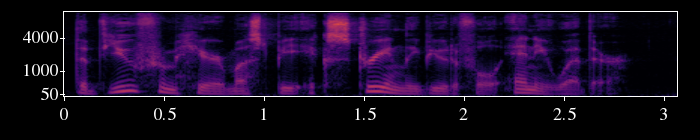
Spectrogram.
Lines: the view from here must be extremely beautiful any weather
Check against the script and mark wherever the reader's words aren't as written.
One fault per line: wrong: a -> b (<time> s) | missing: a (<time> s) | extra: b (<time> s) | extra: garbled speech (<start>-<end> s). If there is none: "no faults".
no faults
